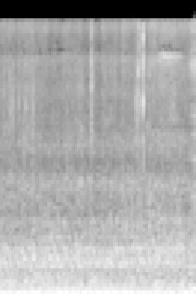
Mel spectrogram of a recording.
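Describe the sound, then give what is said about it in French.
A bus engine while riding inside the bus: a continuous low rumble and drone of engine and road noise, steady and unbroken throughout. “On est euh, dans le bus, direction la piscine”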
